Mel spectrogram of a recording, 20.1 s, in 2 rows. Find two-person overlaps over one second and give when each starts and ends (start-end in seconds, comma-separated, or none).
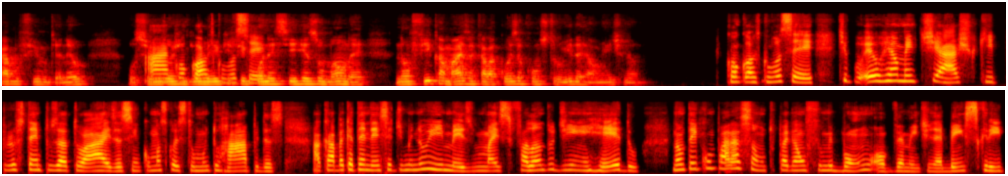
1.4-2.7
